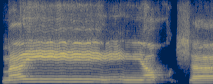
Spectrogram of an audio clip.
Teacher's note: মিম ইয়াজবর মাই পড়ার সময় ১ আলিফ পরিমাণ সময় নাকের ভেতরে আওয়াজ দিতে হবে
